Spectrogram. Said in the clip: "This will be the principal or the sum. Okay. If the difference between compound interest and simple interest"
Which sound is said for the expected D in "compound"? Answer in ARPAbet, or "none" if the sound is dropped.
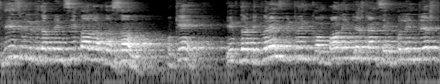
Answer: D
